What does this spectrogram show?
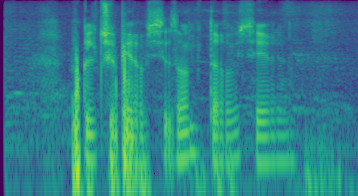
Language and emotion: Russian, neutral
